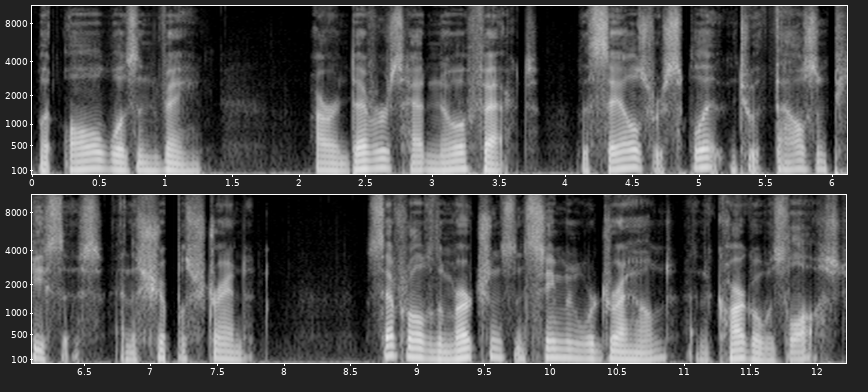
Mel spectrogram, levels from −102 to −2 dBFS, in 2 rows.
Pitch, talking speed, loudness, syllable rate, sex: 110 Hz, 175 wpm, -23 LUFS, 5.2 syllables/s, male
